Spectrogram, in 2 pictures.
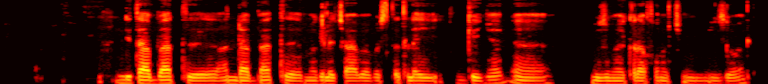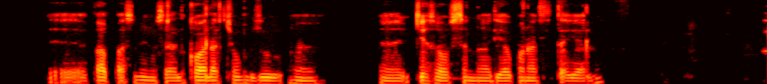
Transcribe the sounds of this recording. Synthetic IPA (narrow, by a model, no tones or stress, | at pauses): ɨnd̪it̪ʰabat̪and̪abːat̪məɡlət͡ʃʼabəməst̪ʼət̪lajɪɡːəɲːal | bɨzuməkʰəɾafo̞no̞t͡ʃːɪmmjɪzəwal | bʰapʼːa̰sɨmjɛmɨsalkʰəwalat͡ʃːɛwmbɨzu | kʼesawʊst̪ʼɨnːawd̪ijakʼonat̪jɪ̥t̪ʰʼːajːalːu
